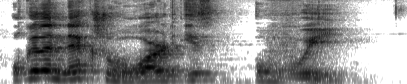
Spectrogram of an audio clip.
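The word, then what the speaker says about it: wir: you very much okay the next word is v v in English and in German we said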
